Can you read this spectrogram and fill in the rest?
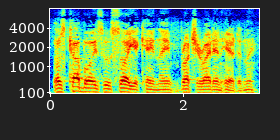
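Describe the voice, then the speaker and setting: Stern, wry frontier lawman, low-pitched, terse, 1950s radio western with faint background noise. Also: moderate pace, bright, forceful tone. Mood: probing. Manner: terse, probing questioning. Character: male frontier marshal, dogged, wry, stern about the law. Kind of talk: 1950s old-time western radio drama acting. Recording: noisy 1950s radio recording.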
